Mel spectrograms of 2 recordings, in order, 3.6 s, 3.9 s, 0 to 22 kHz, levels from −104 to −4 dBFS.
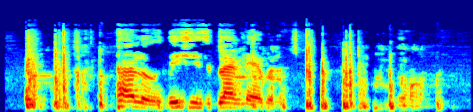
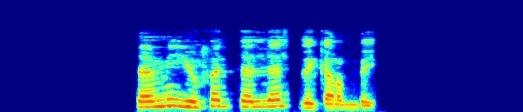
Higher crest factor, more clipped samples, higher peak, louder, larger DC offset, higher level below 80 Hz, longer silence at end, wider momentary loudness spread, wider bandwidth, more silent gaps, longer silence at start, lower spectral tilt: about the same, 16 dB vs 18 dB; neither; first, 0 dBFS vs -12 dBFS; first, -16 LUFS vs -27 LUFS; neither; first, -62 dBFS vs -72 dBFS; second, 0.25 s vs 1.15 s; about the same, 9 LU vs 7 LU; first, 9.2 kHz vs 7.2 kHz; neither; second, 0.2 s vs 1.05 s; about the same, -5 dB/octave vs -5 dB/octave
